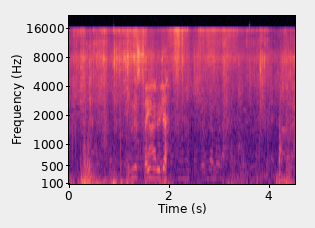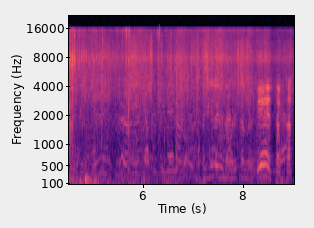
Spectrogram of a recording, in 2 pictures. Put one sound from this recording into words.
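A man talks close to the microphone outdoors.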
